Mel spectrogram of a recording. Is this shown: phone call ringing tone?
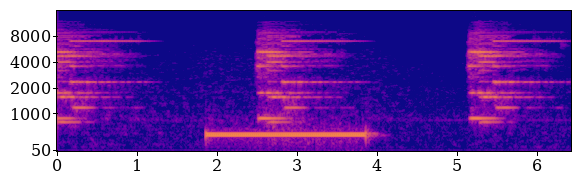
yes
